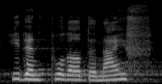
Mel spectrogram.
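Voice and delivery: ordinary delivery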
